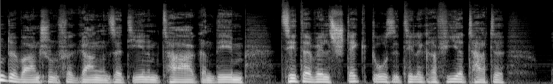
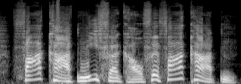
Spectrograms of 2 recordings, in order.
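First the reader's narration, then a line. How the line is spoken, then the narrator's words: Shouted. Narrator (German): Otto Wells schrie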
